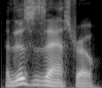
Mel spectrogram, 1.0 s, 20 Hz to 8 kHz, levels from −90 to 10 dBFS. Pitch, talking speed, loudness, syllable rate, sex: 120 Hz, 235 wpm, -17 LUFS, 5.4 syllables/s, male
